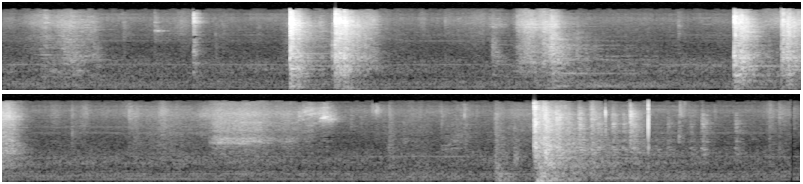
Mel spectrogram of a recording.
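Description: Oven-safe baking bowls of freshly baked bread being set down on an electric coil stovetop as they come out of the oven: sharp clanks in pairs about a third of a second apart, near two seconds, five seconds and nine seconds in.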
